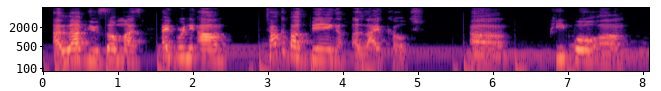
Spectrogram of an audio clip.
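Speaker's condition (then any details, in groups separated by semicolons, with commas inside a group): No condition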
